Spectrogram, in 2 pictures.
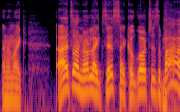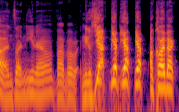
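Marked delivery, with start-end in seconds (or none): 0.8-3.9 put-on improvised German accent, pitched up; German-accented rambling, trailing into blahs. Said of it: "like, a German accent". 4.1-5.3 loud, high rapid-fire yeps; imitating an excited, hurried caller; abrupt excited yelping. Imitates Sandler cutting the call short.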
